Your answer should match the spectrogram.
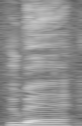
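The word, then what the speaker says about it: Huweh: If you guys want to tweet at him, ask him what Huba means and spell it H-U-W-E-H. Huba, Huba, Huba, Huba, Huba, Huba, Huba.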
